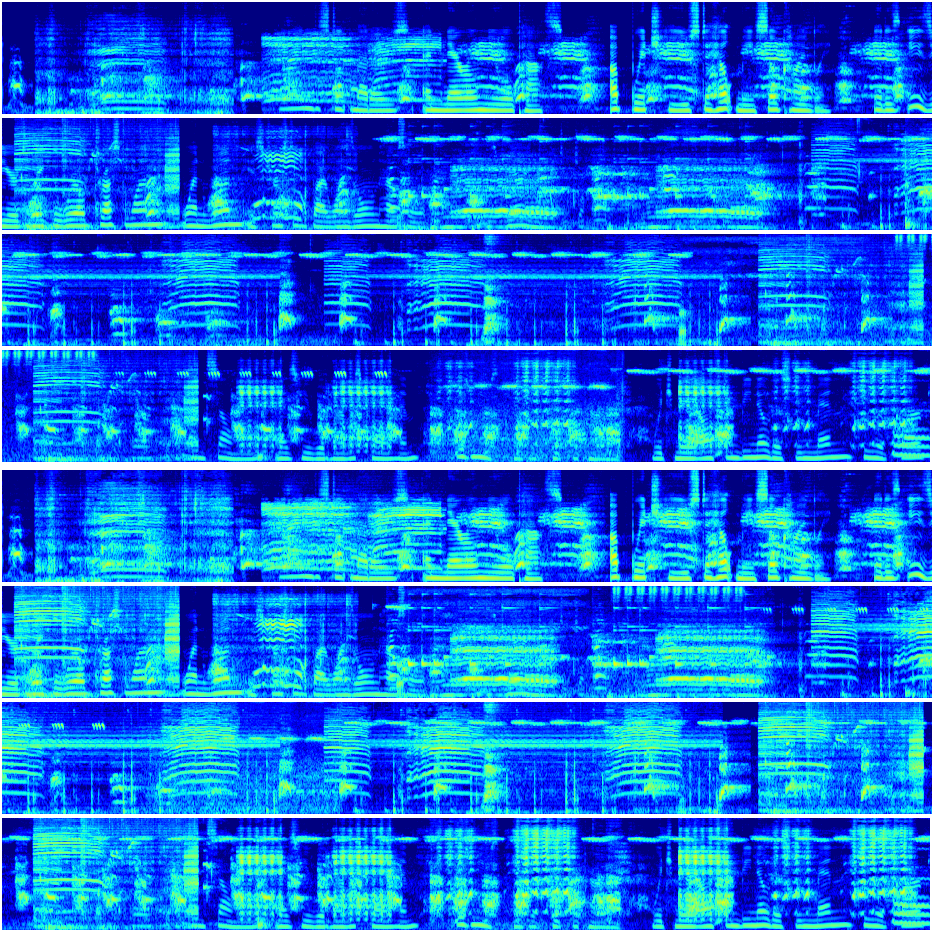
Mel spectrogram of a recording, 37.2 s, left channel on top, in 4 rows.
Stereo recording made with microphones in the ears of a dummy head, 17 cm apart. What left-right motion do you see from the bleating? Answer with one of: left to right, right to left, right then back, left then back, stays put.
stays put.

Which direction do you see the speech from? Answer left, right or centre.
centre.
